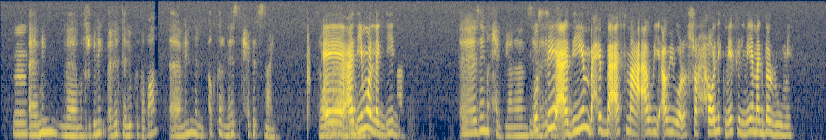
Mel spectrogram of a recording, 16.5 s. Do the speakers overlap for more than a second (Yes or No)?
Yes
